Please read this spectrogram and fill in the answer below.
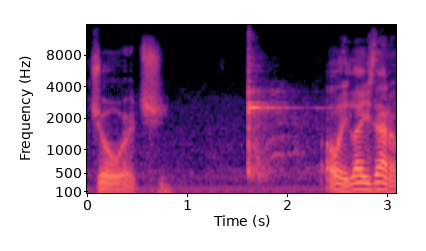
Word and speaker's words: Jorge: number 23 now Isaiah George spelled Jorge pronounced George oh he lays down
